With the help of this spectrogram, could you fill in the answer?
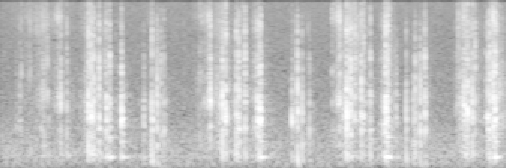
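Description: Fingernails scratch and tap rapidly on the petal-fold top of a small, hollow, white printed cardboard tea gift box. The result is quiet bursts of dry, papery scratching and crisp tapping clicks, each dying away almost at once, with a light hollow knock beneath the bright rasp.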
